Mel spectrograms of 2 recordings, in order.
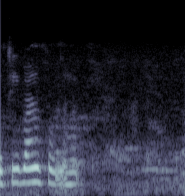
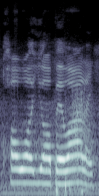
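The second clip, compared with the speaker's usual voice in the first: much louder, shouting the question across the room; 10 dB louder than usual. Real, not acted. Streamer yelling a crude quiz question at viewers, loud shout. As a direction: yell it out like a rowdy quiz.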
